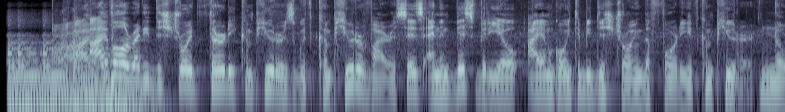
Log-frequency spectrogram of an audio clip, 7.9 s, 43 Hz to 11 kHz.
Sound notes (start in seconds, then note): 0.1 dramatic music; 0.2 computer warnings dinging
